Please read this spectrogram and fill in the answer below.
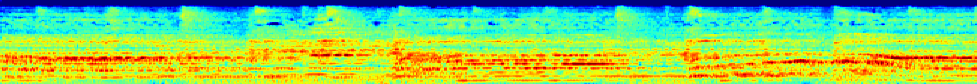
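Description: A small mixed choir of women's and men's voices singing a hymn in long held notes, accompanied live by keyboard, accordion and acoustic guitar.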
